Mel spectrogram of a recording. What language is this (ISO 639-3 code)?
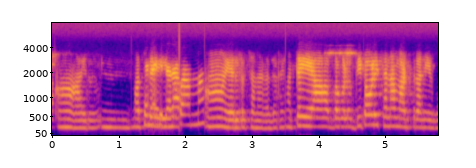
kan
